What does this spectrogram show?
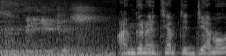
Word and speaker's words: aegis: name of solstice next yes aegis is the right way to pronounce it i looked up the phonetic spelling in the dictionary because i'm dorky that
